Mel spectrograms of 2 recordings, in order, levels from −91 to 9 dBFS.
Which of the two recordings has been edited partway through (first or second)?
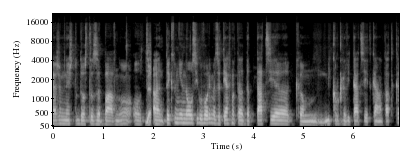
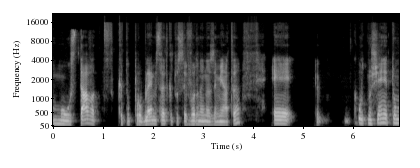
first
